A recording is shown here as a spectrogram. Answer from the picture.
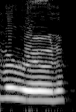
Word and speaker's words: Maroon: Pat Maroon rhymes with good old Falloon.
